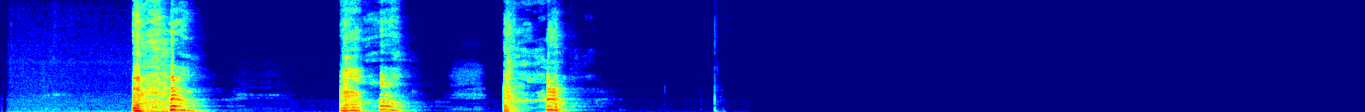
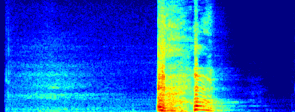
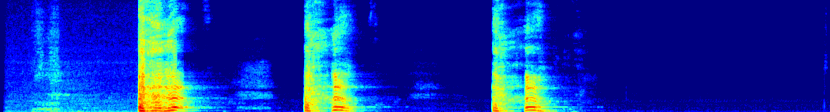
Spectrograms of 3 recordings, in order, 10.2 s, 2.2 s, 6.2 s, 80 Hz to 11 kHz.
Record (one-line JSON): {"three_cough_length": "10.2 s", "three_cough_amplitude": 32768, "three_cough_signal_mean_std_ratio": 0.22, "cough_length": "2.2 s", "cough_amplitude": 32768, "cough_signal_mean_std_ratio": 0.28, "exhalation_length": "6.2 s", "exhalation_amplitude": 32768, "exhalation_signal_mean_std_ratio": 0.26, "survey_phase": "beta (2021-08-13 to 2022-03-07)", "age": "65+", "gender": "Male", "wearing_mask": "No", "symptom_runny_or_blocked_nose": true, "symptom_onset": "12 days", "smoker_status": "Never smoked", "respiratory_condition_asthma": false, "respiratory_condition_other": false, "recruitment_source": "REACT", "submission_delay": "2 days", "covid_test_result": "Negative", "covid_test_method": "RT-qPCR", "influenza_a_test_result": "Negative", "influenza_b_test_result": "Negative"}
